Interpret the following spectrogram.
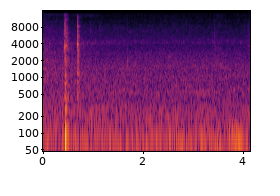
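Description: Low, steady outdoor street rumble of road traffic, with two sharp clicks about a quarter of a second apart shortly after the start.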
